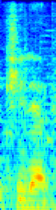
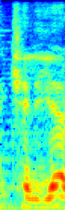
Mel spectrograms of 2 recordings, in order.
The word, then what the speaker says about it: کلیر: هم صحبت بکنیم و تلفظ اشتباهی که هممون به اشتباه میگیم کیلر. همونطور که در تصویر میبینید تلفظ دقیق این واژه کلیر هست نه کیلر. حالا چون دوستان همه میگن کیلر بنده هم میگم کیلر، وگرنه در حقیقت واژه درست و تلفظ صحیحش کلیر هستش.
